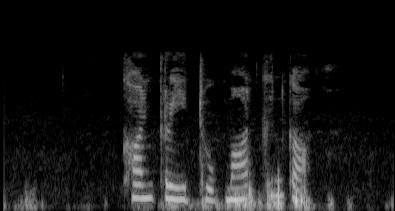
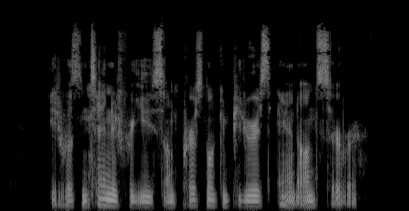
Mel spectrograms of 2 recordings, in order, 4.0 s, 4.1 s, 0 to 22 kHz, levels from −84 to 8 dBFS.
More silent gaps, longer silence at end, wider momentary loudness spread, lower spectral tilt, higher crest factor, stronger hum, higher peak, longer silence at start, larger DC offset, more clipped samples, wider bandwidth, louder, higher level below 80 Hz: neither; about the same, 0.6 s vs 0.5 s; first, 22 LU vs 10 LU; first, -8 dB/octave vs -2.5 dB/octave; about the same, 22 dB vs 24 dB; neither; first, -4 dBFS vs -14 dBFS; second, 0.25 s vs 0.5 s; neither; neither; second, 7.8 kHz vs 14.5 kHz; first, -23 LUFS vs -35 LUFS; first, -44 dBFS vs -78 dBFS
